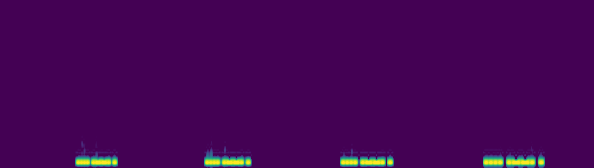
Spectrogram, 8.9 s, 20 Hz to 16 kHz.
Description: Morse code, heard as a keyed tone, about 48 wpm, 700 Hz. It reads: HPE HPE HPE HPE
